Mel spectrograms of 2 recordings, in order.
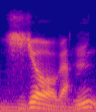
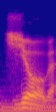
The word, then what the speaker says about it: yoga: Tienen que presionar los bordes de la lengua, como yoga, yoga, no es ni I ni sh. Es un poquito un término ahí intermedio.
